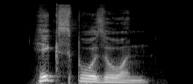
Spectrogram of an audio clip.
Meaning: Higgs boson
- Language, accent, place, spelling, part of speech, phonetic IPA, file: German, Germany, Berlin, Higgs-Boson, proper noun, [ˈhɪksˌboːzɔn], De-Higgs-Boson.ogg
